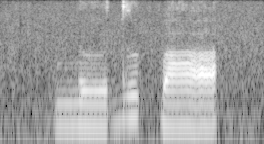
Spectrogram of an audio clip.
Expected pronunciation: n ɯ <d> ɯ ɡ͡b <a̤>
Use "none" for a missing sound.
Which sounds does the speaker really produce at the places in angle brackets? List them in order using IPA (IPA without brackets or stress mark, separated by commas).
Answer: d, a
